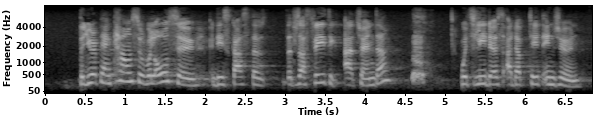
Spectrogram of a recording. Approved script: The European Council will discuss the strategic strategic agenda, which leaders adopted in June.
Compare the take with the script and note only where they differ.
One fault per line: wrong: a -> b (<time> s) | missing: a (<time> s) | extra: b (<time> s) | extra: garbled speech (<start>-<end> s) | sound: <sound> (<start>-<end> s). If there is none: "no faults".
extra: also (1.4 s)
missing: strategic (3.7 s)
sound: bark (4.6-4.9 s)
